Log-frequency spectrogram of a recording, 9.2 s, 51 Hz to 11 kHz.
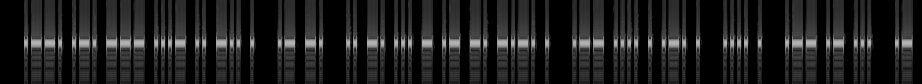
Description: Morse code, heard as a keyed tone, about 36 wpm, 700 Hz. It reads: PROVIDE AN INSTANCE WHERE HE WAS A
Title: Sentences from Top 1000 Words - Review Part 5 - 35wpm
